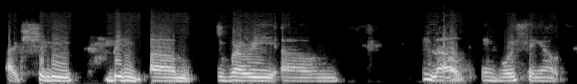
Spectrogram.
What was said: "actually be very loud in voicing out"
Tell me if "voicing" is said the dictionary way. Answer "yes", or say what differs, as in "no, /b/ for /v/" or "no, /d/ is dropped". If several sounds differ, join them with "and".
yes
